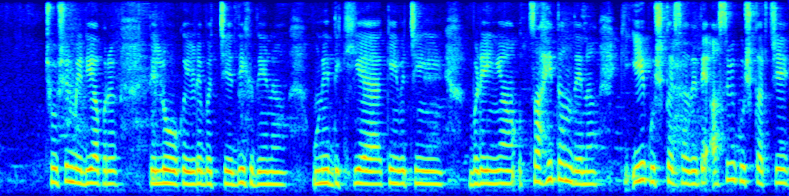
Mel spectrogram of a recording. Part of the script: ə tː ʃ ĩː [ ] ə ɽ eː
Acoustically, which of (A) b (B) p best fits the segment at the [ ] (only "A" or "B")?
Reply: A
